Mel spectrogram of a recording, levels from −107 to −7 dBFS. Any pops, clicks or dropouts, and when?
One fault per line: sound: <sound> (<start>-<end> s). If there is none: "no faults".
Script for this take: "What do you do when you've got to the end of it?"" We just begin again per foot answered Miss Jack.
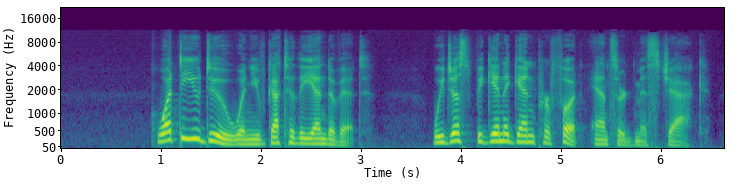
no faults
